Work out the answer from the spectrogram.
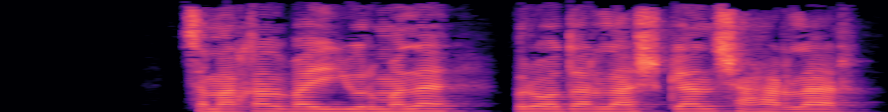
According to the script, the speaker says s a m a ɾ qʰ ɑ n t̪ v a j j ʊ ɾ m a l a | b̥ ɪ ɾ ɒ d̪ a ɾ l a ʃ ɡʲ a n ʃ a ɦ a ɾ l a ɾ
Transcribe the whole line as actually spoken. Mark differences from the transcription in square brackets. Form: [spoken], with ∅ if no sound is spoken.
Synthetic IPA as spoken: s a m a ɾ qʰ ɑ n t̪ v a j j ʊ ɾ m a l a | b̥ ɪ ɾ ɒ d̪ a ɾ l a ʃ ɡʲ a n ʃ a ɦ a ɾ l a ɾ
